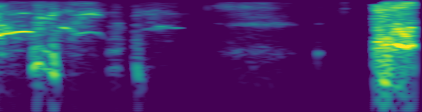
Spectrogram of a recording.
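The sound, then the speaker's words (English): Someone who has skipped their inhaler coughs in a few short, harsh, breathy bursts amid fragments of speech, with a louder voice returning at the end. “excuse me, am I coughing? I forgot to do my inhaler.”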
